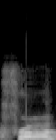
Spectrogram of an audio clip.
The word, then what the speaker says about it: frog: And the next sentence over, do you like frog legs? So you've got frock and frog. Again, it's spelled with an O, but it has an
